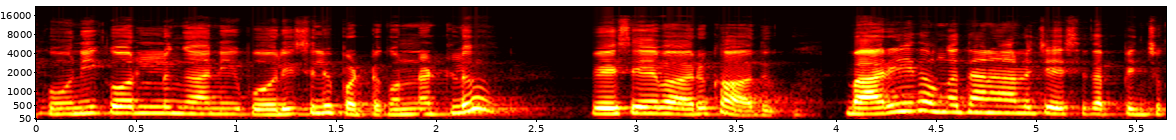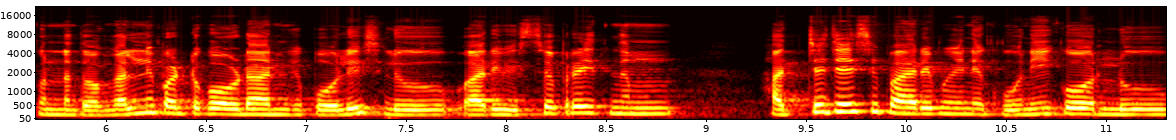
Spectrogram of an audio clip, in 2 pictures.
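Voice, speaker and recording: A woman reading a romantic story aloud as the channel's storyteller, expressive and voicing the dialogue with feeling. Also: mid-range voice.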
